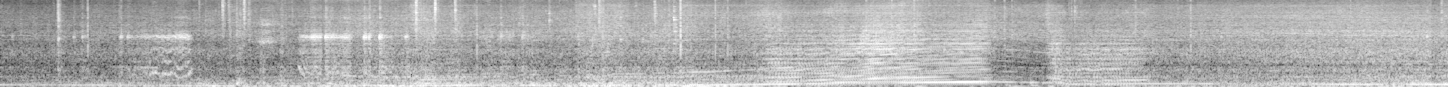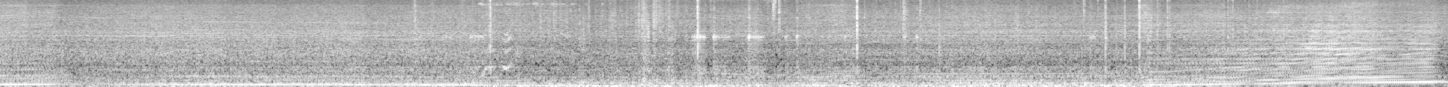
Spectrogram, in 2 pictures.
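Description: Lotus Elise's four-cylinder engine heard from inside the car, pulling hard uphill. Its pitch climbs twice, about a third of the way in and again near the end, and each climb cuts off sharply at a gear change; in between it holds a steady note.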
